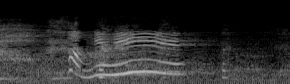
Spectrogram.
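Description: A man sings a drawn-out, wavering operatic call.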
